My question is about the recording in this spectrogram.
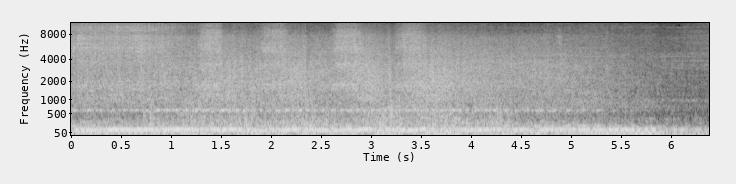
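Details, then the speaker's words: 1966 Ford Fairlane, Z-code 390 FE V8, 4-speed, first run in 20+ years after an Autolite 4100 carb rebuild, fuel leaking: deep, slow, loping idle that sags; idle speed set too low, carb not yet adjusted. "I mean, that thing is idling. I mean, that's way low. I'd actually want it to idle a little faster than that. But I mean, we haven't adjusted."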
